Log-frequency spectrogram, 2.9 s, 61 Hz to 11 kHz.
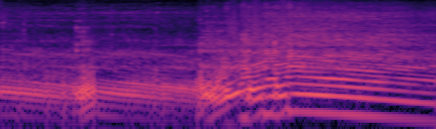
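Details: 2022 Vertigo Nitro 300 two-stroke trials bike: crisp two-stroke crackle climbing smoothly in pitch as the throttle opens and holding clean at high revs; engine sound praised as healthy.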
